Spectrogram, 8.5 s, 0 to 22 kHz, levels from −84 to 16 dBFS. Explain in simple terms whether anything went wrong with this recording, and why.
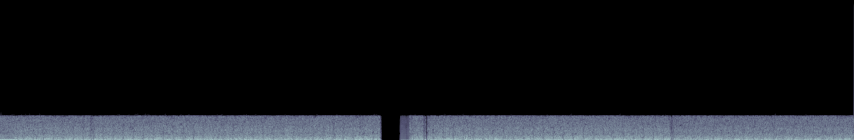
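The whole recording passed through a Bluetooth headset link using the CVSD headset codec, an old phone-call format that describes the sound as a simple stream of up-or-down steps and throws away everything above about 4 kHz. Here the damage is plainly audible: the speech sounds narrow and muffled like a phone call, with a fine grainy hiss underneath, scratchy s sounds, and roughness whenever the voice gets loud and bright.

Three times, the little radio packets carrying the audio from headset to phone went missing and nothing filled the gap. This is unconcealed Bluetooth headset packet loss. At 0.91 to 0.93 s only a couple of packets dropped, leaving a tiny hole with abrupt edges. At 4.24 to 4.30 s and 6.71 to 6.74 s several packets were lost in quick bursts, so the speech briefly breaks up into a rough, chopped crackle with abrupt edges.

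Between 3.78 and 4.13 s, a live audio cable was pulled out and pushed back in. You hear a pop as it comes loose, then roughly 0.3 s of near silence. While the plug is only half in, a short burst of low 50 Hz mains buzz, lasting under a tenth of a second, leaks in before a second pop as the sound returns.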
